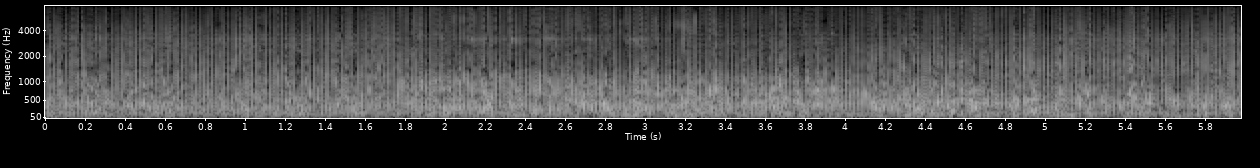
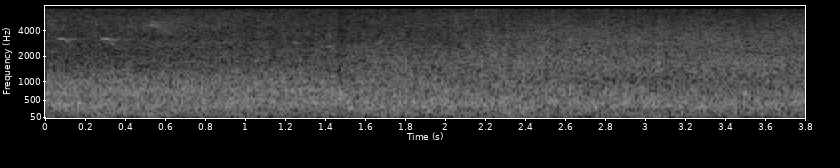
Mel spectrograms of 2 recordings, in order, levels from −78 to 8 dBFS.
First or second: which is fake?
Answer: first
